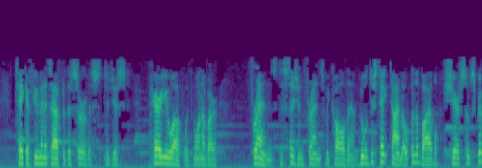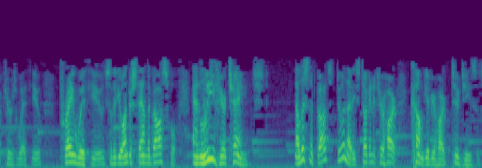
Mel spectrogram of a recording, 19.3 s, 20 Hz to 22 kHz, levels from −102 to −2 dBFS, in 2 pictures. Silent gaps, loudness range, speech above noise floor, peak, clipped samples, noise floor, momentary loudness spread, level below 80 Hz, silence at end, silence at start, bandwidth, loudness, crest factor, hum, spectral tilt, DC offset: none; 7 LU; 27 dB; -10 dBFS; under 0.1%; -56 dBFS; 15 LU; -54 dBFS; 0 s; 0.35 s; 5.4 kHz; -29 LUFS; 20 dB; none; -9 dB/octave; under 0.1%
